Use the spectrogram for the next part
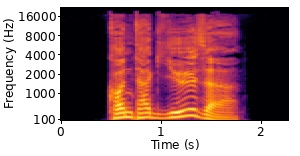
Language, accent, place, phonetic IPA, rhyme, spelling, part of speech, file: German, Germany, Berlin, [kɔntaˈɡi̯øːzɐ], -øːzɐ, kontagiöser, adjective, De-kontagiöser.ogg
- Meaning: 1. comparative degree of kontagiös 2. inflection of kontagiös: strong/mixed nominative masculine singular 3. inflection of kontagiös: strong genitive/dative feminine singular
